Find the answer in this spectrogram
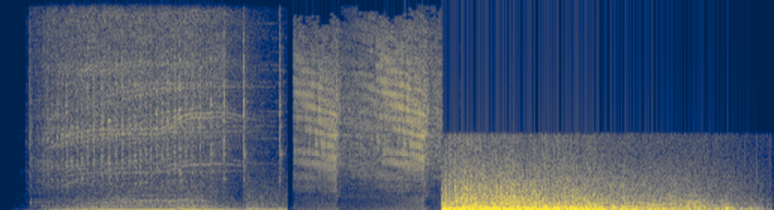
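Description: Logo-intro sound effects: a swelling whoosh with rising tones, a short high sweep, then a sudden loud explosion-like boom with a deep rumble that fades away.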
